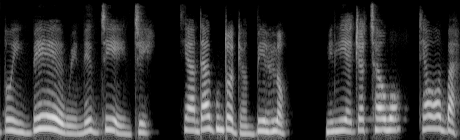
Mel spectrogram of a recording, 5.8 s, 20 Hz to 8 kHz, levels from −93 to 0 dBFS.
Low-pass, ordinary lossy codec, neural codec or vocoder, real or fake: 7.2 kHz; Opus, 64 kbps; codec, 16 kHz, 0.5 kbps, X-Codec, HuBERT features, trained on balanced general audio; fake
